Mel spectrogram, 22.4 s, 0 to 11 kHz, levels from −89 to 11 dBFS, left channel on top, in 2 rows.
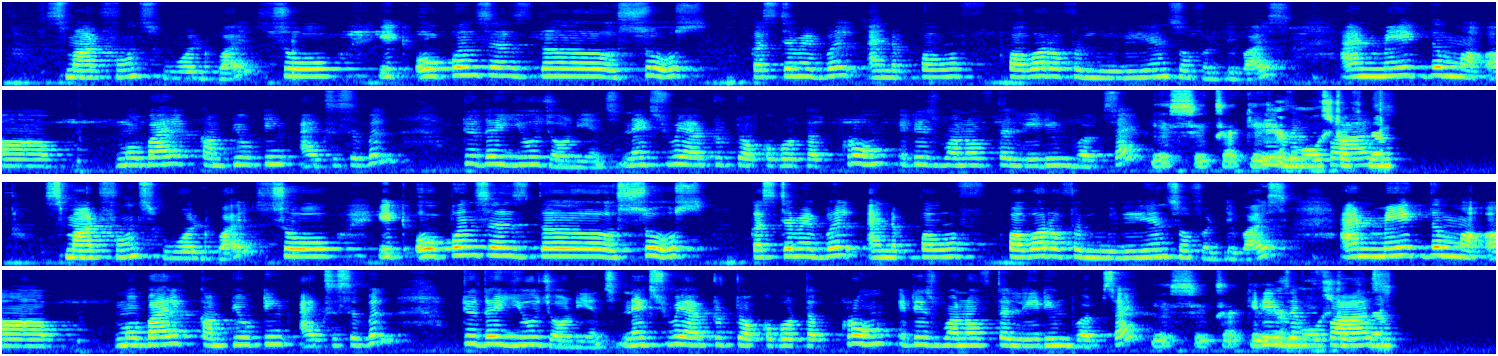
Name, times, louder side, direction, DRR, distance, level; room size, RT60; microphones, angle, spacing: voice 1, 0.4-5.2 5.6-7.3 7.5-11.7 12.0-19.8 20.6-21.6, right 4 dB, 75° right, 0.9 m, -31 dB
voice 2, 19.8-21.6, left 6 dB, 40° left, 0.4 m, -32 dB
5.2 x 3.4 x 2.2 m
head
